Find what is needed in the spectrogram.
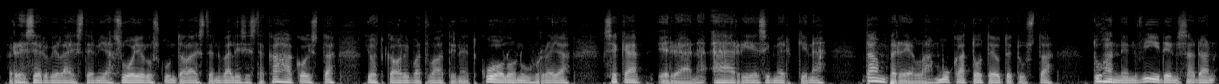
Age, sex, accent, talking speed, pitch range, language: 50-69, male, native, 80 wpm, 85-110 Hz, Finnish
